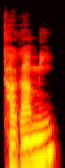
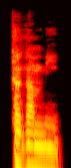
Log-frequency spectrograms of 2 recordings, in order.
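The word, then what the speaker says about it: かがみ: Depending on regions and generations, some Japanese people pronounce ga, gi, gu, ge, go as the voiced velar nasal sound. For example, some people pronounce kagami as kagami.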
